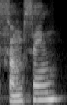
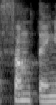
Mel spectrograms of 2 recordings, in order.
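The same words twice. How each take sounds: First: It is said in a German accent. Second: It is said in a plain English accent.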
